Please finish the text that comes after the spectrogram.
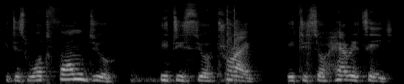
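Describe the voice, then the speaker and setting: A woman in her forties speaking with a Nigerian accent, her first language Igbo. Her voice sits a little low, and she pleads earnestly, restarting her sentences often. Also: normal speed, a little mellow, slight background noise. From southeastern Nigeria. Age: 40s. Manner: earnest and pleading, with repeated "please" and frequent restarts. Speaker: vlogger, mother of four. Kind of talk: earnest advice talk to camera.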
